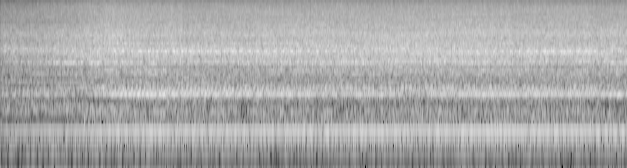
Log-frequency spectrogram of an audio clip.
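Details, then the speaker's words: Z car with T-tops on a cold morning start, the day after repair work: a steady, slightly fast idle with an even hum and no misses. The owner suspects the cold start valve's rich running is the cause and expects it to settle once warm. "I actually forgot that these cards are supposed to run rich because of that cold start valve so that's probably why it is i doing a little high right now"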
